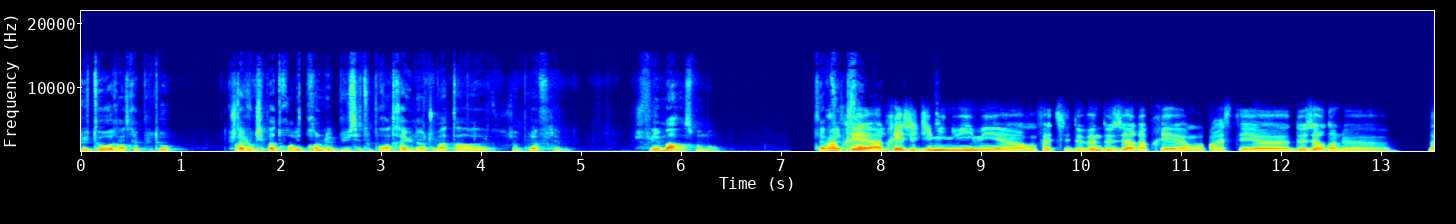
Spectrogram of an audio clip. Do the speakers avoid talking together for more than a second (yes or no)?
no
